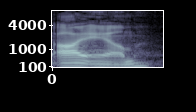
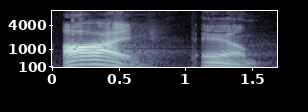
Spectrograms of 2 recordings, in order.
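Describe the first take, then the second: First: Said in the usual way. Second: Loud, emphatic I, pause, lower am; stress on I. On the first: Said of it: "Jesus is quoting God". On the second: Shown as a demonstration. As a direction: punch "I" hard, then drop on "am". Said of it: "including the unnecessary pronoun".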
